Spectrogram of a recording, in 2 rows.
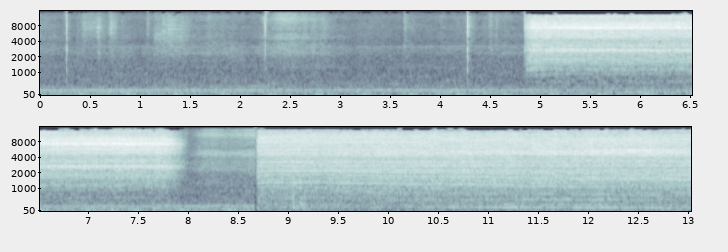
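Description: Motor of a 3.6 V cordless mini screwdriver whirring in two runs. The first, about three seconds long, starts nearly five seconds in. The second starts near nine seconds in and lasts to the end, its pitch sagging slightly near the end as it drives a screw. Before the motor starts there are a few light clicks over a low steady hum as the bit is fitted.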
